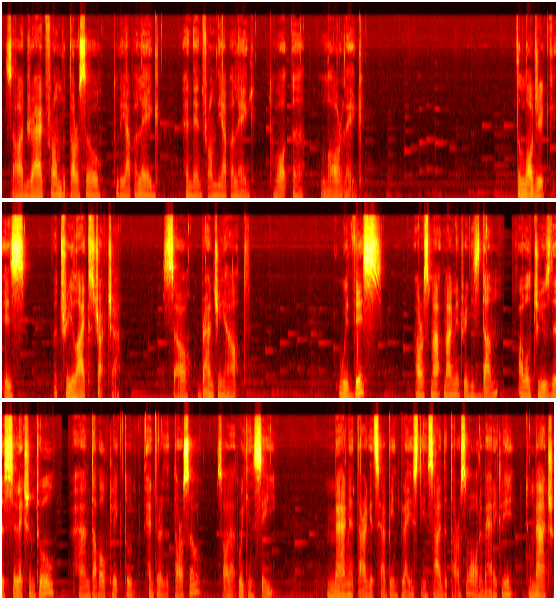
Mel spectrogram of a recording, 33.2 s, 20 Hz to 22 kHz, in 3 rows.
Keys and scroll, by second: 21.3 v.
